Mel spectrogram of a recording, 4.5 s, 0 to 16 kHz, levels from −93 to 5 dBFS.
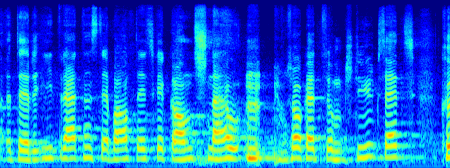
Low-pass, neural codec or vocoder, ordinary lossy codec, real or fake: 14.4 kHz; autoencoder, 48 kHz, 128 numbers a frame, DAC-VAE, trained on Japanese speech; none; fake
